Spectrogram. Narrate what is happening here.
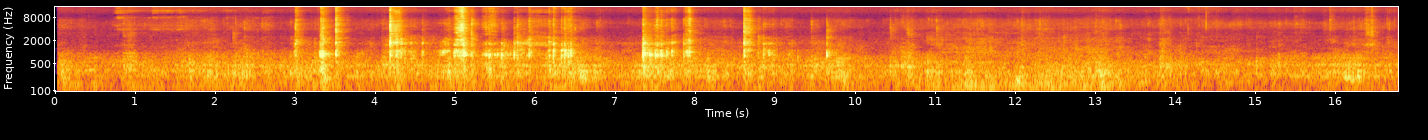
While the dishwasher was running, I arranged the cleaned cutlery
